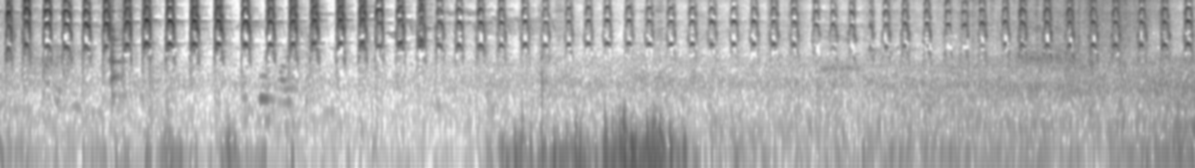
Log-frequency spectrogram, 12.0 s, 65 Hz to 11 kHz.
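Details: Great spotted woodpecker chick begging while being hand-fed on 30 May 2020 after its parents disappeared: sharp, high, rasping chips repeated rapidly, about five per second, loud at first and then softer, with faint low handling noise.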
